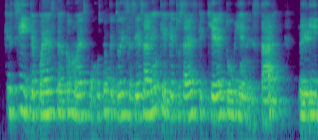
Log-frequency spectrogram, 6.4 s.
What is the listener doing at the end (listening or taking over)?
listening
